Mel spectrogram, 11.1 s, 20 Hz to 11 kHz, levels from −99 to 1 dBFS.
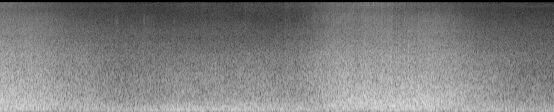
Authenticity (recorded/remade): recorded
